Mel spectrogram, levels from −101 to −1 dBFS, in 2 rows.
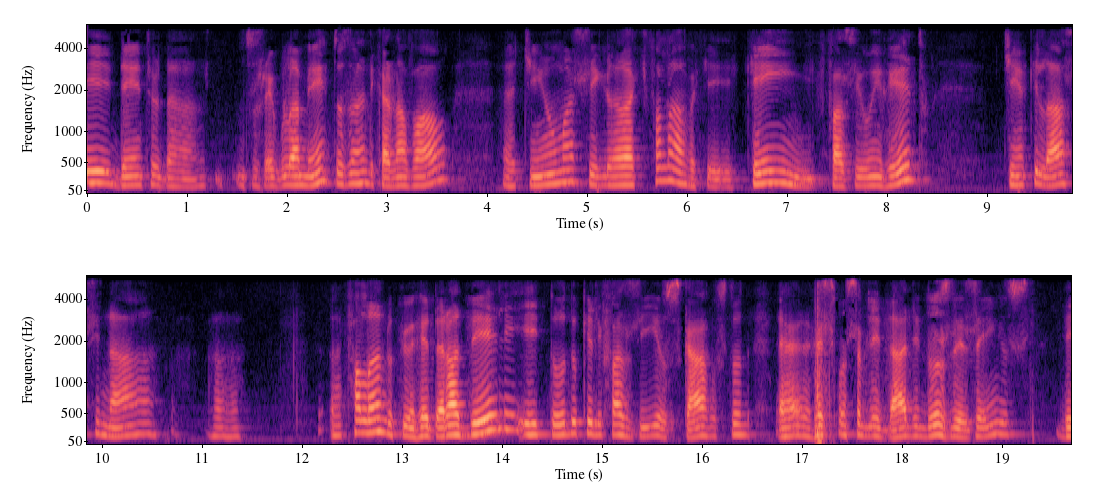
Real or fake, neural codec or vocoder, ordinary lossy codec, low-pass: real; none; AAC, 32 kbps; 5.4 kHz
